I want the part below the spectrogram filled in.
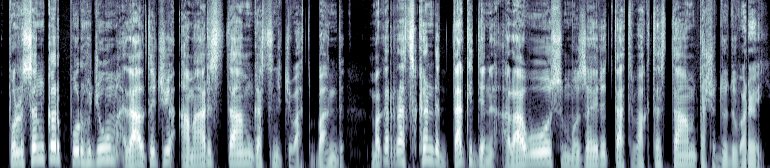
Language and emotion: Kashmiri, neutral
